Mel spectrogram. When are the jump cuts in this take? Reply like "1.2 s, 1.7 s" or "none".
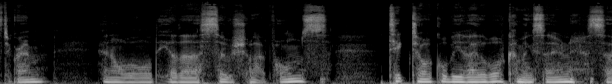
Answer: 2.5 s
